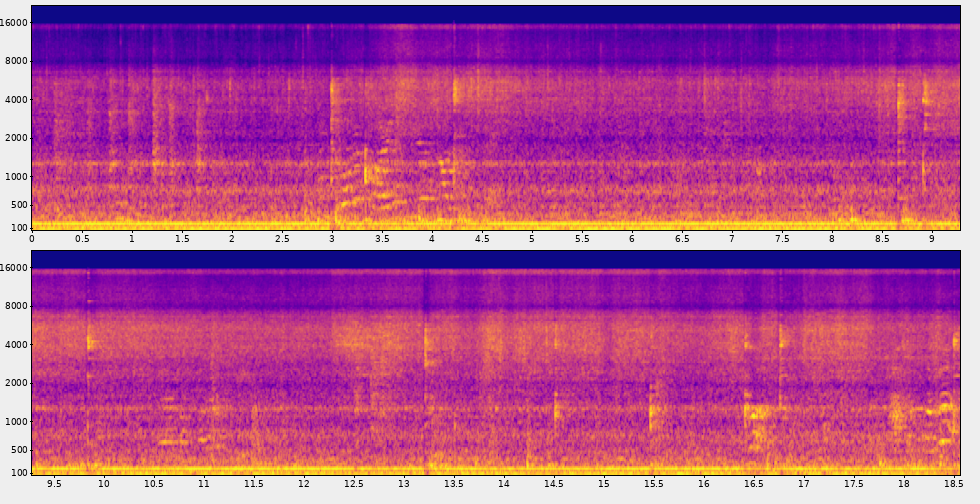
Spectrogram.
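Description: Onions and vegetables sizzling and frying in a large wok over a high burner flame, while a metal ladle stirs them, scraping and knocking now and then against the wok. A steady low hum runs underneath.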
